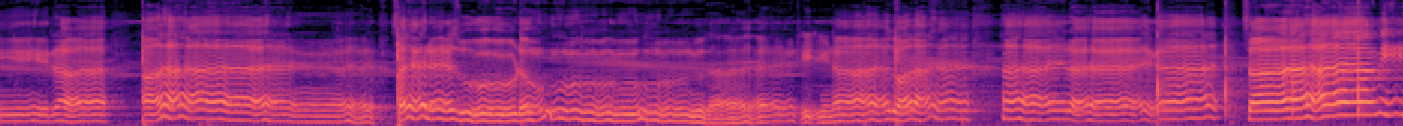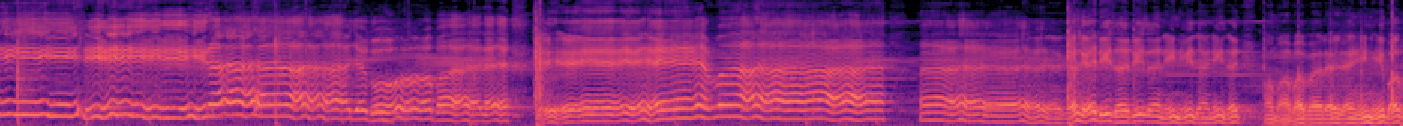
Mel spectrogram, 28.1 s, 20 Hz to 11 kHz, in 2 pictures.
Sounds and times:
Carnatic music: 0:00.0 - 0:28.0.

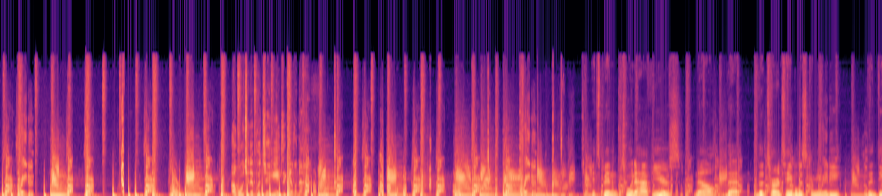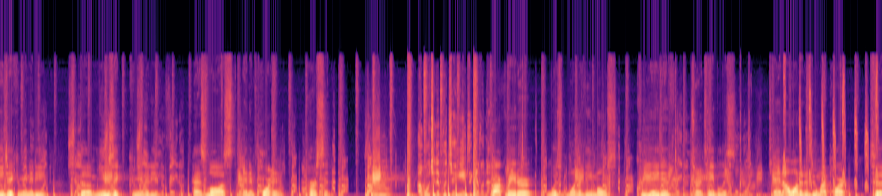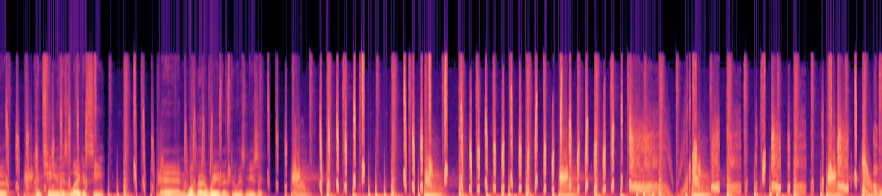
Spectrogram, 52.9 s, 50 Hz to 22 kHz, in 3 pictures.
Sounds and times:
Music: 0:00.0 - 0:52.9.

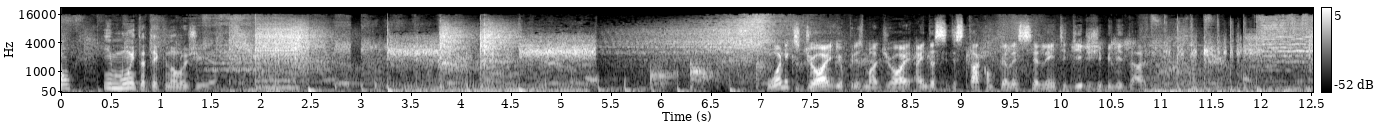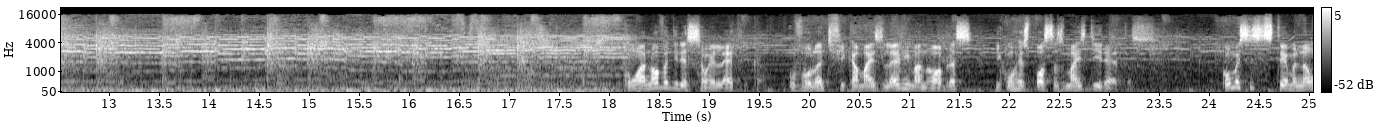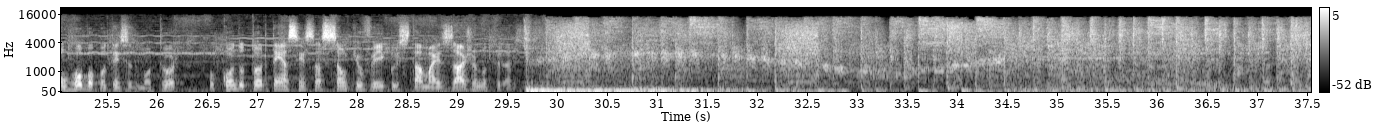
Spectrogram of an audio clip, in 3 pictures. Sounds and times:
Speech: 0:00.0 - 0:01.6, 0:07.0 - 0:11.0, 0:18.1 - 0:23.5, 0:24.1 - 0:29.7
Music: 0:00.0 - 0:37.5.

